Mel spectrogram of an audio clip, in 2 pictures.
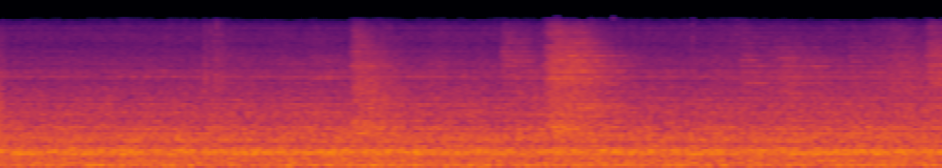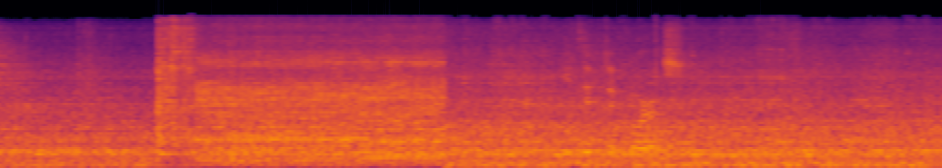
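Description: Steady roar of glassblowing hot-shop burners (furnace and glory hole), with a few light clinks and a loud hiss starting about eight seconds in and cutting off about two seconds later.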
